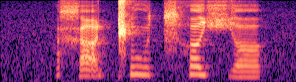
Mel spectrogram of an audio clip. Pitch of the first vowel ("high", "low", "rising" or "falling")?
high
